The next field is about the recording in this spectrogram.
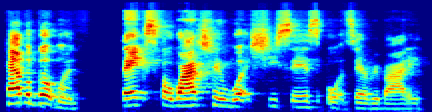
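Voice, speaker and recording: A woman hosting a sports commentary livestream, hoarse from talking, animated and emphatic with casual slang. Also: mid-range voice, brisk. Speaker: host.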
